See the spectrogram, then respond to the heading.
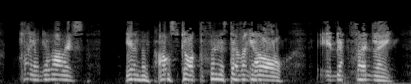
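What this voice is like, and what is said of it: Imitates another person's voice. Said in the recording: “my Thomas Green impression... it was very good.”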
